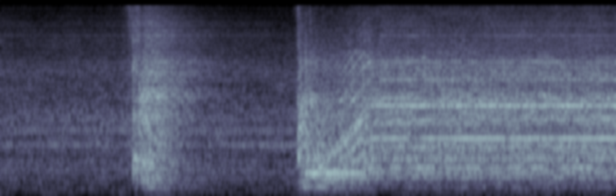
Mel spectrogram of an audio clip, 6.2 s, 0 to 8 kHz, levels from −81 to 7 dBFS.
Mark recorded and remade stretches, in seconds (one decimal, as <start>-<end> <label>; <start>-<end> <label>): 0.0-2.7 remade; 2.7-3.8 recorded; 3.8-4.3 remade; 4.3-4.9 recorded; 4.9-6.2 remade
